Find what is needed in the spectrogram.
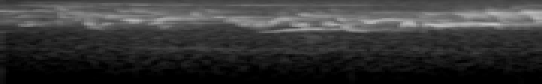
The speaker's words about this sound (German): Oh, das klingt nach einem Fest für Ornithologen. Ja, genau, genau. Ich habe nämlich Vogelgezwitscher. Wunderbar, das fand ich so schön. Da möchte man gleich rausgehen in den Wald und so.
